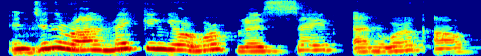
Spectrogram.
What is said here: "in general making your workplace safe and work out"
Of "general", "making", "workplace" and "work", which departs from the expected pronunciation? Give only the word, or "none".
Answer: workplace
